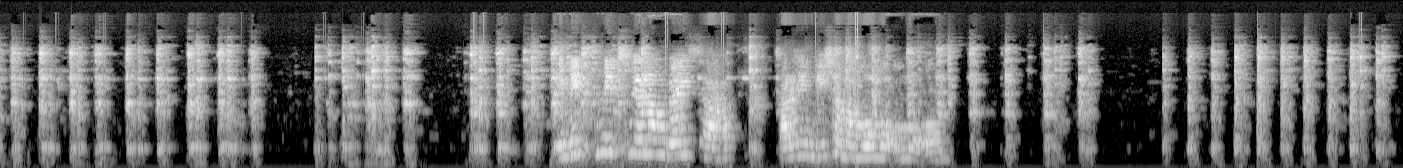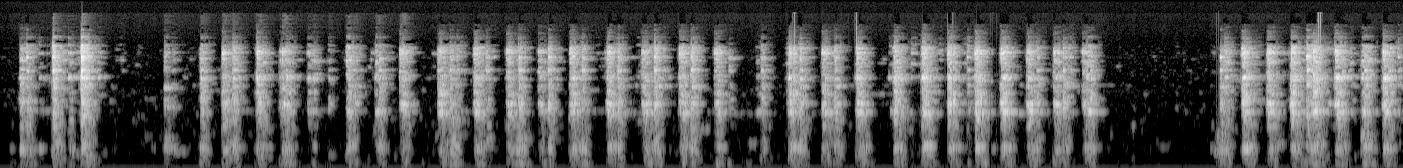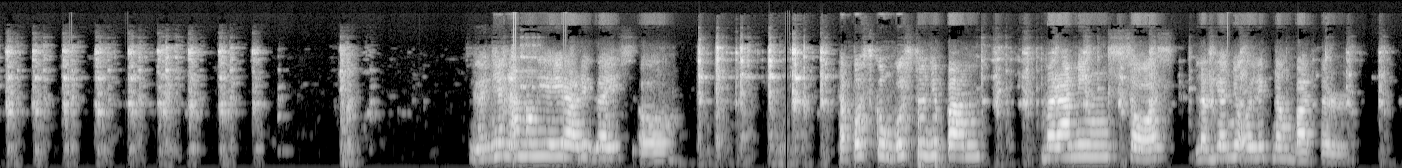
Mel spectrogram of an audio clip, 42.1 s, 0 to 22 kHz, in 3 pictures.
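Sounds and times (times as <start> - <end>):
wire whisk beating in glass bowl: 0.0 - 11.0, 11.6 - 15.1, 15.7 - 25.1, 26.2 - 30.9, 32.8 - 42.0.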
